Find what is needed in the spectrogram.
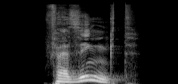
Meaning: inflection of versinken: 1. third-person singular present 2. second-person plural present 3. plural imperative
- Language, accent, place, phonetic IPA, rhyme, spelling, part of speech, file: German, Germany, Berlin, [fɛɐ̯ˈzɪŋkt], -ɪŋkt, versinkt, verb, De-versinkt.ogg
